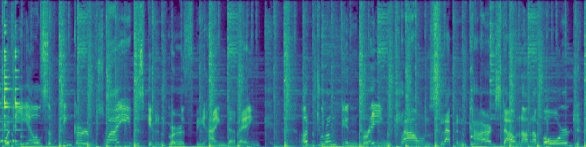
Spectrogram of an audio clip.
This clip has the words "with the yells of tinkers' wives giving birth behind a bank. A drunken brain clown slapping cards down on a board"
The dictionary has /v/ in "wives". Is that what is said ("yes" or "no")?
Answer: no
